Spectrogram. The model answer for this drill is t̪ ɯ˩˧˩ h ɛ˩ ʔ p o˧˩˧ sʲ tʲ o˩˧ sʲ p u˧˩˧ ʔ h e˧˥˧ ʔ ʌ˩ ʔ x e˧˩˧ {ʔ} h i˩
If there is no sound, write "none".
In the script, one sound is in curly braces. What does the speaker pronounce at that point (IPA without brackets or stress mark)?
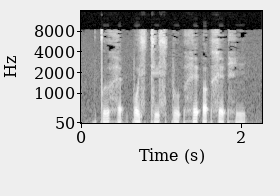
ʔ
